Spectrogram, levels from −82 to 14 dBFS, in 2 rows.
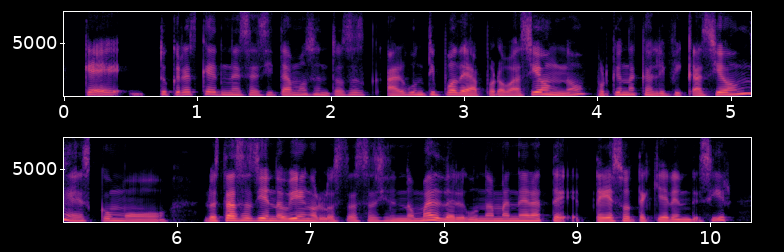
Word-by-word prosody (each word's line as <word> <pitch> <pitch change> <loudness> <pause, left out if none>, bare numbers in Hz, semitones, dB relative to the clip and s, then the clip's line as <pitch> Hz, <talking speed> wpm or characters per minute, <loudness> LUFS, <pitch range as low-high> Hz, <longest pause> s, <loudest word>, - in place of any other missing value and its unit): ¿Que 475 - 0 0.2
tú 220 - -3
crees 210 0 -2
que 220 -1 -1
necesitamos, 180 0 -4
entonces, 175 0 -6
algún 170 +6 0
tipo 195 -1 0
de 165 -4 +4
aprobación?, 150 +6 +1
¿No?, 215 +9 -3
porque 170 +5 -3
una 195 0 -1
calificación 180 - 0
es 175 -8 -2
como, 150 -7 -3 0.2
lo 165 - -1
estás 205 +4 +7
haciendo 195 -4 +4
bien 190 0 +5
o 160 - 0
lo - - -1
estás 145 +3 -5
haciendo 155 +1 -3
mal, 215 +4 +4
de 150 - +2
alguna 145 +3 0
manera 170 +1 +1
te 165 - -1 0.2
te 145 +1 +4
eso 170 +3 +1
te 145 - -2
quieren 145 -3 +1
decir. 225 +12 -4
170 Hz, 200 wpm, -27 LUFS, 155-195 Hz, 0.2 s, estás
